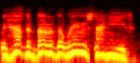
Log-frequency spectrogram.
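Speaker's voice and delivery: high-pitched, thrilled call; excited announcement. A narrator's reading. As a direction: share the find in high excitement. Thrilled finder announces the discovery.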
